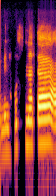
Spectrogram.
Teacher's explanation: من حسنتا، ہا کو سا سے جوڑے ہیں، سا کا مخرج ہم پڑھ چکے ہیں. نہ سنگل حرکت ہے، تا کا الف لمبا ہے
